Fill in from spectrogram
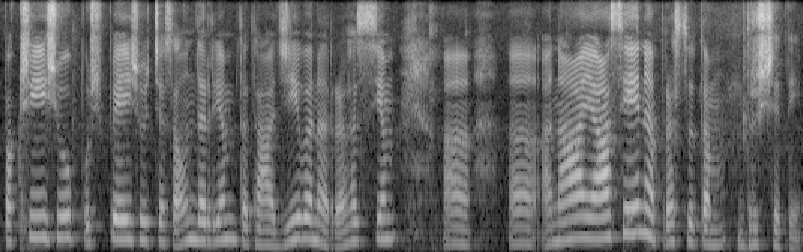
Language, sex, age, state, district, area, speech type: Sanskrit, female, 45-60, Karnataka, Dharwad, urban, spontaneous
